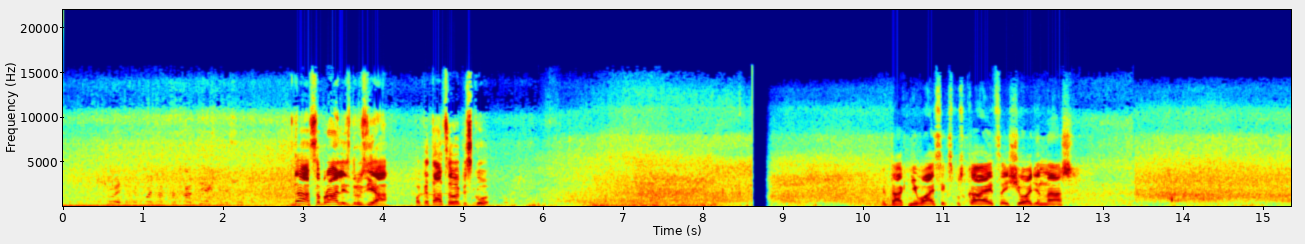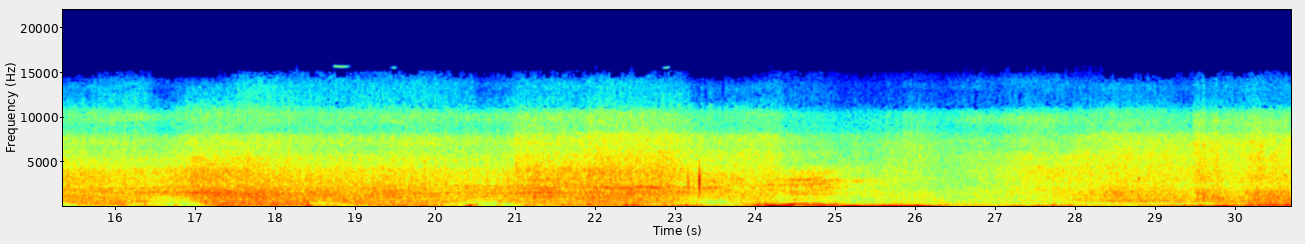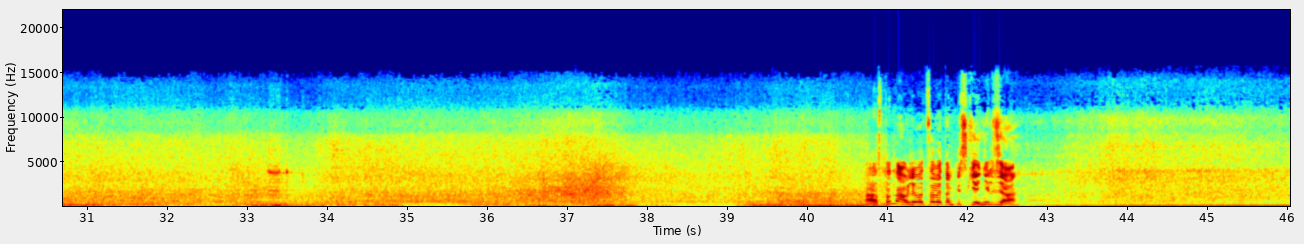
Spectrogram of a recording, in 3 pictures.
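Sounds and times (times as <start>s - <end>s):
surf: 0.0s - 46.0s
wind buffeting microphone: 2.4s - 10.4s, 12.8s - 42.6s
car engine revving: 21.0s - 35.0s, 35.6s - 46.0s.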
